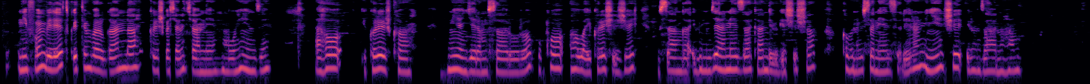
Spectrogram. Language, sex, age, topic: Kinyarwanda, female, 18-24, agriculture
